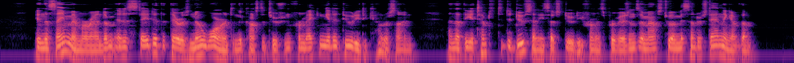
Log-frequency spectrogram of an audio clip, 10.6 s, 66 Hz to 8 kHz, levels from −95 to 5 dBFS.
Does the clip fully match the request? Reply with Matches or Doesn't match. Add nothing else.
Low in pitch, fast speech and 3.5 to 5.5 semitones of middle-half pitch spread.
Matches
